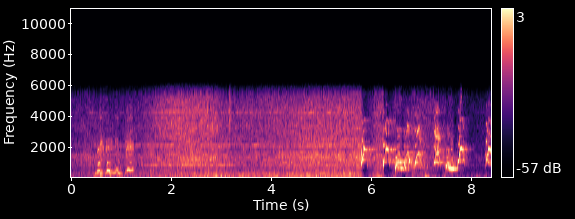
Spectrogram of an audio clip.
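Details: Cody the beagle and Buddy the miniature pinscher playing together: a few brief yips at the start, a long stretch of scuffling, rustling noise, then a lively run of sharp barks and yelps during the final seconds.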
